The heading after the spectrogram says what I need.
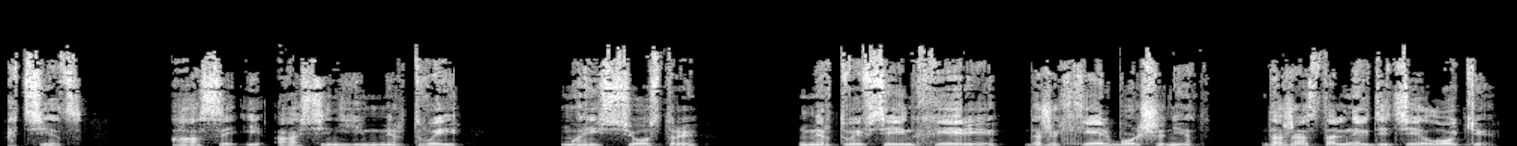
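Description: A man's voice: medium pitch, animated, a little slow, a little mellow, dry recording, clean studio sound, voice pushed up, close to an everyday voice. A man reading an audiobook, voicing a young warrior valkyrie woman who is bold but shaken, asking faltering, pleading questions.

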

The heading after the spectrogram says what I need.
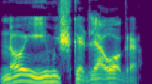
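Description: A man's voice: mid-range voice, sing-song, unhurried, a bit bright, dry recording. A curious young ghost who keeps pestering the others with questions, sounding close to the narrator's own voice, as a male reader puts him on. The recording is dry and close.

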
